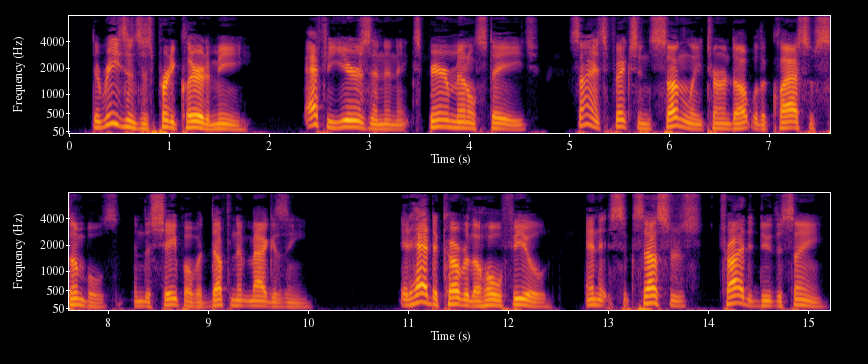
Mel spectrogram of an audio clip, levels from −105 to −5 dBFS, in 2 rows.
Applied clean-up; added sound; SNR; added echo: neural mask model Resemble Enhance denoiser.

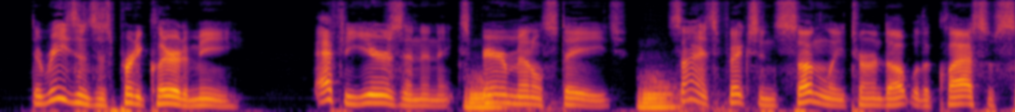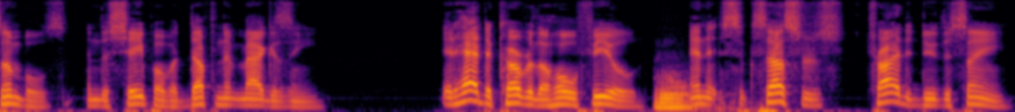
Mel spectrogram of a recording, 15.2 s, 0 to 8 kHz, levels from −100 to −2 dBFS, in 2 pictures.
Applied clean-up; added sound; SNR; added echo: none; Brass instrument; 3 dB; none.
